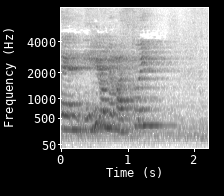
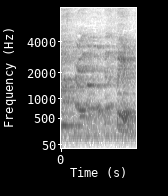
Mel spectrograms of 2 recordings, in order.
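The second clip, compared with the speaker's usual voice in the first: squeal; 7 dB quieter than usual. Acted. High squeal in sermon.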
